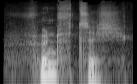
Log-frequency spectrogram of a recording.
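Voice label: "fünfzig", German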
